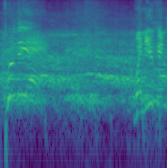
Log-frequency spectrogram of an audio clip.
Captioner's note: crowd chanting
